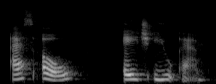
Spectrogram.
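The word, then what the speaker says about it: So Hum: S-O-H-U-M.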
